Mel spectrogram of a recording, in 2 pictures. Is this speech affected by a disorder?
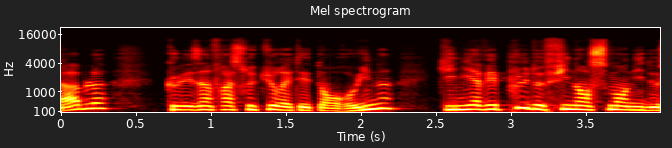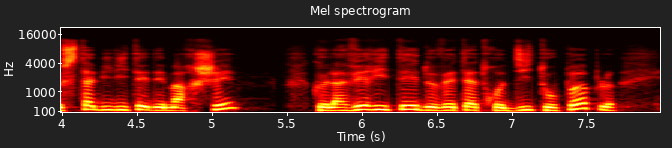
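No.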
